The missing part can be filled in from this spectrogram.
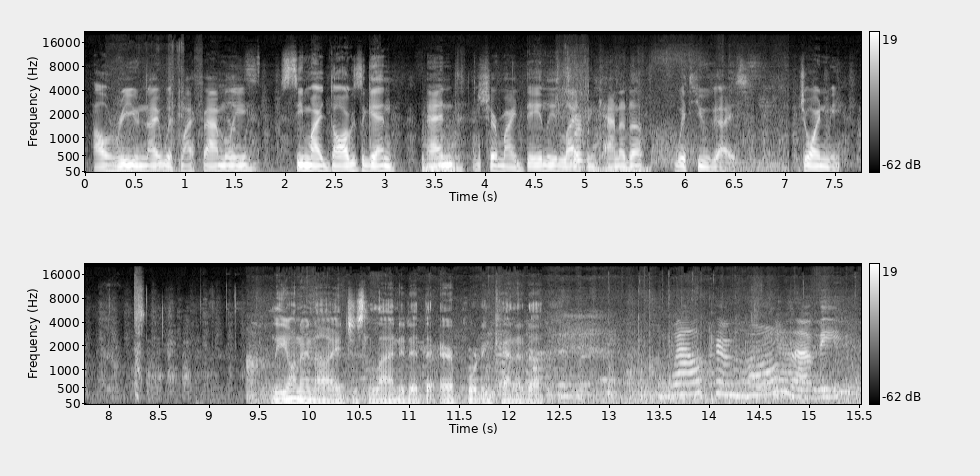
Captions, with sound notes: I'll reunite with my family, see my dogs again, and share my daily life in Canada with you guys. Join me. [sneezes] Leon and I just landed at the airport in Canada. Welcome home, lovey.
